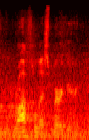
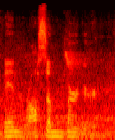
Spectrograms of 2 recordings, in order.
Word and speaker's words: Roethlisberger: He claimed to not be able to say Roethlisberger. He called him Ben Rossumberger. And then he'd giggle and say, oh, I can't say his name. That's the closest I came is Rossumberger.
